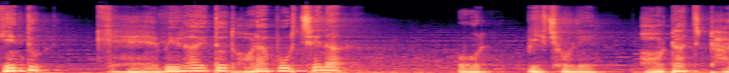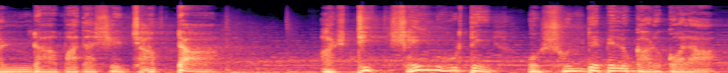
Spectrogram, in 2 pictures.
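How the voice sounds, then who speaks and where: Slow, dark-voiced male horror narrator. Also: lowish voice, expressive, faint music behind. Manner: deliberate, dramatic pauses. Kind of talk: scripted suspense narration.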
